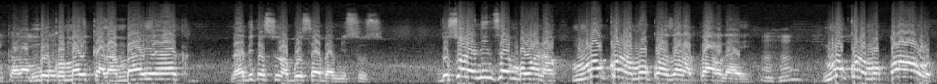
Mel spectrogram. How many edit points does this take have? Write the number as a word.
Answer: zero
